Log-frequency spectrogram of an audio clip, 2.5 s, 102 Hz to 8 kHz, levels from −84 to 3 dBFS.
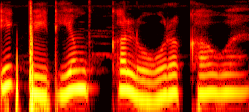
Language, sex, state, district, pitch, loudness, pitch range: Hindi, female, Uttar Pradesh, Lucknow, 220 Hz, -21 LUFS, 205-240 Hz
